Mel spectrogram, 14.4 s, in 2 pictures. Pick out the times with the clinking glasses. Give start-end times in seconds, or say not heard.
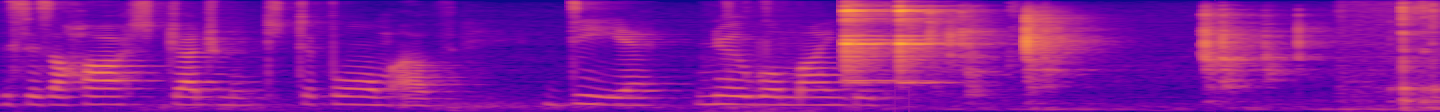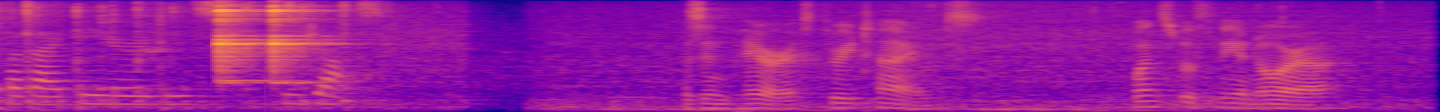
4.2-5.2, 8.3-9.2.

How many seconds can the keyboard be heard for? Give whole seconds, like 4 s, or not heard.
5 s.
